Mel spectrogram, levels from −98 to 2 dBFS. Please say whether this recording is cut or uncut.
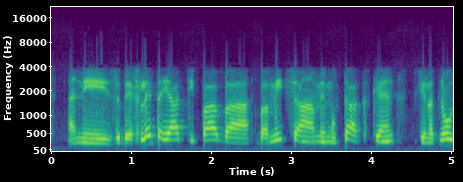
cut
